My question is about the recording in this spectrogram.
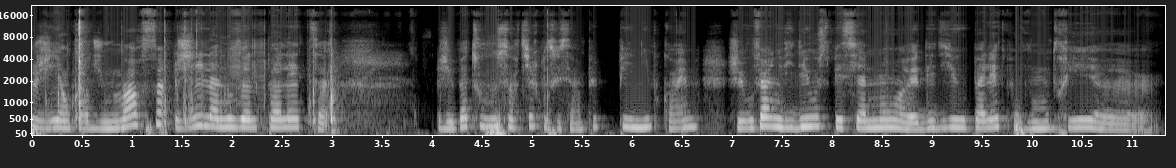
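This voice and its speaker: A woman with a fairly high voice vlogs about beauty from her dressing table at home, chatty and full of fillers and "voilà" as she shows her things. A camera or phone films close, and there's background noise.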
